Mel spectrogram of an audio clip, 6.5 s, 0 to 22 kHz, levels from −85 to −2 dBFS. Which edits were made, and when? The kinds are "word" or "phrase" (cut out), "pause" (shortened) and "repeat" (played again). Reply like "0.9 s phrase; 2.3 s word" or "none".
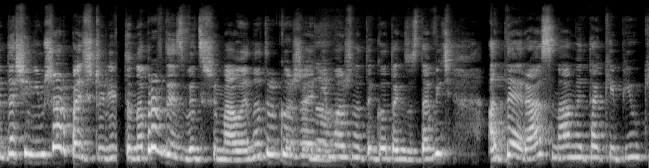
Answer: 1.2 s word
